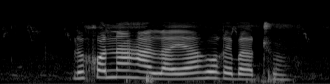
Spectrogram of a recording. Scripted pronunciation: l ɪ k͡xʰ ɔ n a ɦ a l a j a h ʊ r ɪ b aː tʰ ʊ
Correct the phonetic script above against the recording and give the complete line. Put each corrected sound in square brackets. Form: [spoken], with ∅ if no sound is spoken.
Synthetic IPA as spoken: l ɪ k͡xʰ ɔ n a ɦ a l a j a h ʊ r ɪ b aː tʰ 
